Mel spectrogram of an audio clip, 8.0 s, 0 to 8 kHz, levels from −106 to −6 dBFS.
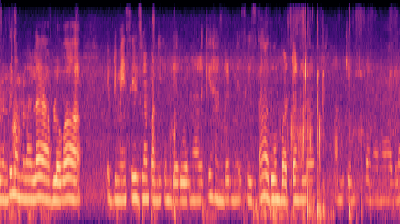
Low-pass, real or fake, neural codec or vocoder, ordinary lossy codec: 7.2 kHz; real; none; none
